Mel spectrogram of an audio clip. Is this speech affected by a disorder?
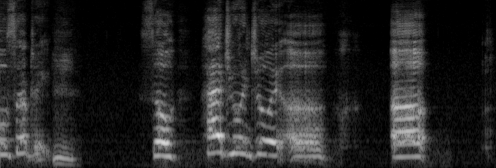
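Yes: spastic quadriplegic cerebral palsy.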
